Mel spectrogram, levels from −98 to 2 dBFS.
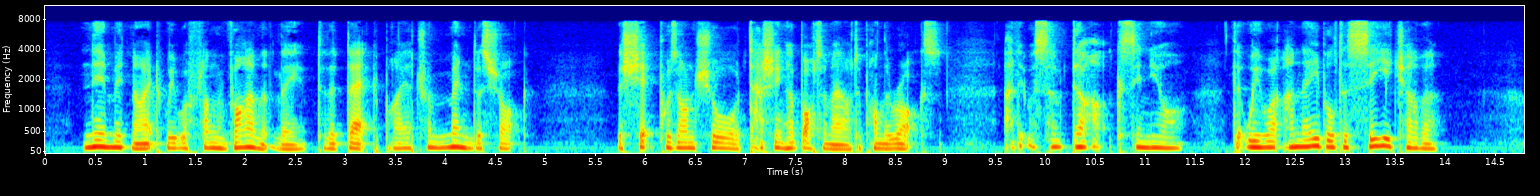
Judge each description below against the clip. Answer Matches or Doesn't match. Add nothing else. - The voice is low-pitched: Matches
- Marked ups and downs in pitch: Doesn't match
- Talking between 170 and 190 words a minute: Doesn't match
